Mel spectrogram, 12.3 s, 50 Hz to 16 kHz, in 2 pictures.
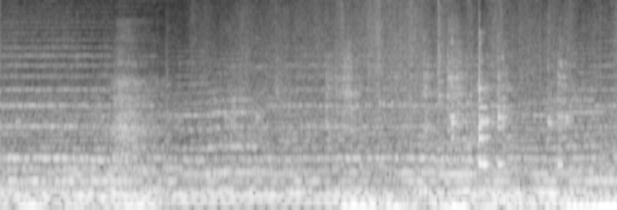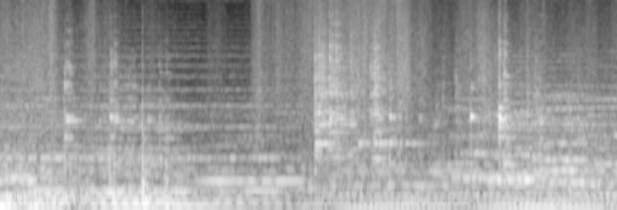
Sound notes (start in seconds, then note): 1.1 sighs; 3.9 glass clinking; 4.3 gentle music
